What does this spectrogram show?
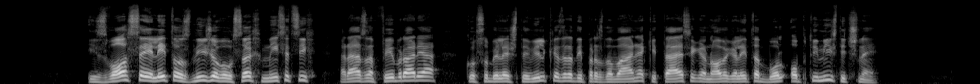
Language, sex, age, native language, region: Slovenian, male, 30-49, Slovenian, Central Slovenia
